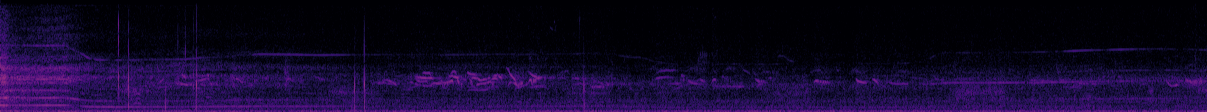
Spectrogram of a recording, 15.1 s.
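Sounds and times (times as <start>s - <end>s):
sharp clicks: 0.0s - 4.8s
faint electric motor hum: 0.0s - 15.0s
low wind rumble: 0.0s - 15.0s
small birds chirping: 0.0s - 15.0s.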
